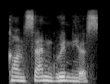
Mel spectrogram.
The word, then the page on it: Consanguineous: Indian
